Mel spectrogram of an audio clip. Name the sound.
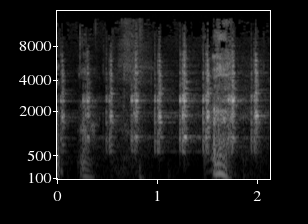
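alarm clock ticking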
